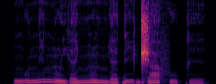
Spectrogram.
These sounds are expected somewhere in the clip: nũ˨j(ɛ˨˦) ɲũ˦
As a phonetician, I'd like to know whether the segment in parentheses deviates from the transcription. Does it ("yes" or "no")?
no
